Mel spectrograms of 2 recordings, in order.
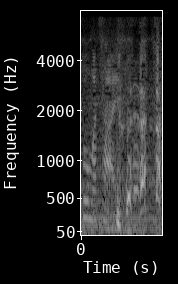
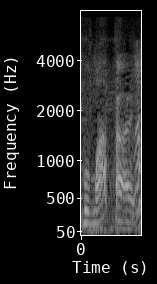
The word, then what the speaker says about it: Bumatai: It's Bumatai, you know. But it's interesting. It gets Hawaiianized. So exactly. But in Hawaii, they call me Bumatai. So there's so many ways to pronounce Bumatai.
